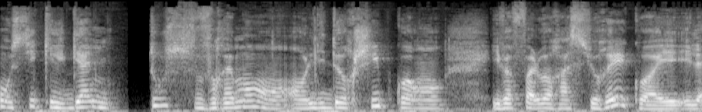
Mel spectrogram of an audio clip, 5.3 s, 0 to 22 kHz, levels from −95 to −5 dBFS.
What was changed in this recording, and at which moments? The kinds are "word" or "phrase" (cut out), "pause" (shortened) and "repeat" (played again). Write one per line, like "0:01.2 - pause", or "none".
0:00.9 - pause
